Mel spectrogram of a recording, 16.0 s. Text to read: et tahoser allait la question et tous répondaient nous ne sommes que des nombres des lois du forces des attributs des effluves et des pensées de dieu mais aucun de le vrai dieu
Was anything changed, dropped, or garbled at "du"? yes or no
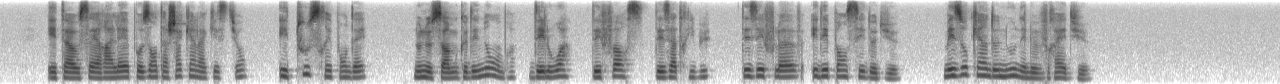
yes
